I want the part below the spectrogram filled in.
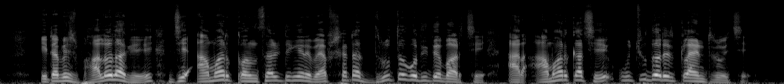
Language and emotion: Bengali, happy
